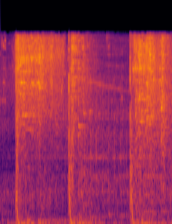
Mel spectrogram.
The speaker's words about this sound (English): A light bulb explodes. Glorious waste.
